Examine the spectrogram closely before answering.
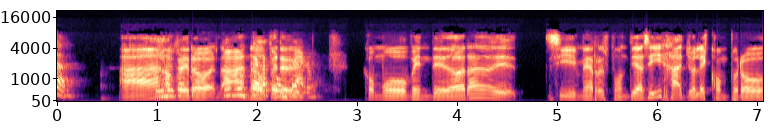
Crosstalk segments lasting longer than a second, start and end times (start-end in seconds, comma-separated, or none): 1.0-2.5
